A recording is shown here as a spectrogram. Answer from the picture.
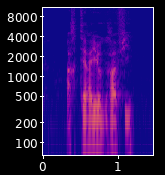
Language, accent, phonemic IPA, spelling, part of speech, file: French, France, /aʁ.te.ʁjɔ.ɡʁa.fi/, artériographie, noun, LL-Q150 (fra)-artériographie.wav
- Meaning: arteriography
